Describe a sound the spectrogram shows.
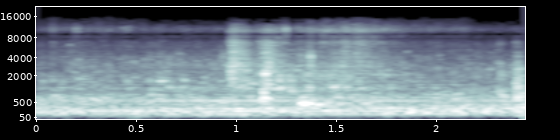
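Water splashes as a knife is rinsed.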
